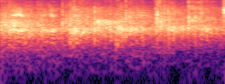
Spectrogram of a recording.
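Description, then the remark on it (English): An audience claps steadily for under two seconds, a dense, even patter of many hands with a bright, hissy texture and no pauses or rhythm. “Oh, you don't have to clap for that, bro.”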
